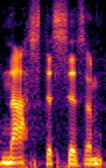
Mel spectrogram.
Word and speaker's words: Gnosticism: All over the Mediterranean, kind of the philosophy of the day was this thing called Gnosticism, G-N-O, not K-N-O. We flipped silent letters between our centuries.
